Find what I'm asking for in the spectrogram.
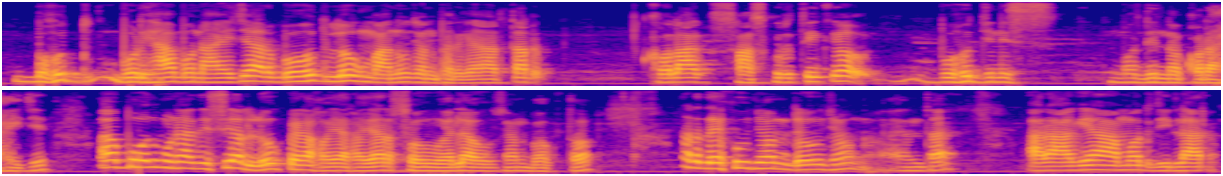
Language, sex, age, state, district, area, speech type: Odia, female, 30-45, Odisha, Bargarh, urban, spontaneous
